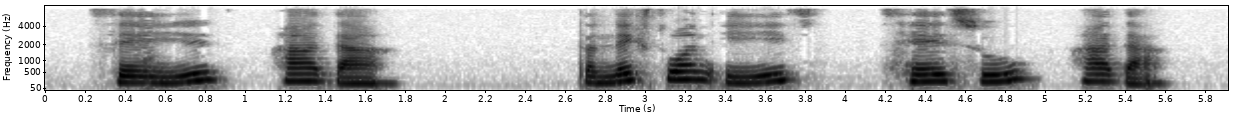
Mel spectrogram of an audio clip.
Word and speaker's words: 세일하다: We write it like 세일, but it is pronounced like sale. 세일하다, 세일하다.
